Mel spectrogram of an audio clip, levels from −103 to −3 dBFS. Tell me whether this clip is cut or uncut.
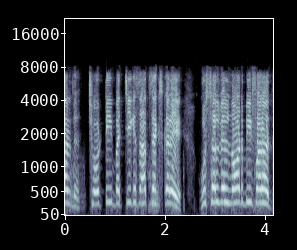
uncut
